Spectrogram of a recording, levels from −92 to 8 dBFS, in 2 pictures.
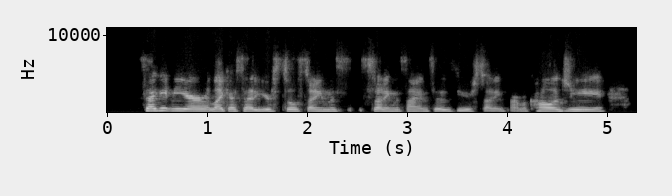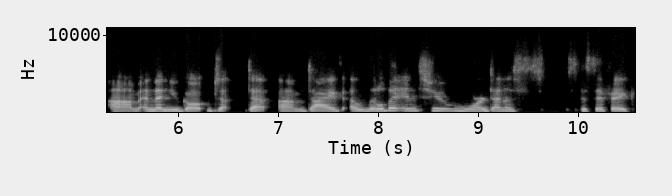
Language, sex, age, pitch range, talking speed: English, female, 20-39, 185-215 Hz, 175 wpm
